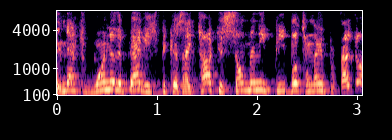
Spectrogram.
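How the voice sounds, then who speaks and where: The man's pitch is extremely high. His tone is animated. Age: 50s. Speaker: motivational speaker. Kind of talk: keynote talk.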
